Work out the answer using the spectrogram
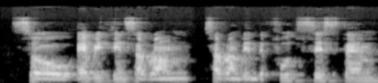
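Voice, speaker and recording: A man with a Spanish accent, medium pitch, fairly even intonation and a very slow pace. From Spain. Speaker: agricultural researcher. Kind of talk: interview.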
